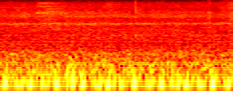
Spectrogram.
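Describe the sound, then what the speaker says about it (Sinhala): A train nears a small Sri Lankan station, a steady low rumble of rolling wheels and engine that stays loud and even through a brief moment. "ඔන්න ගන්න තව කෝච්චියක් දැන් අර පැත්තෙන් එනවා."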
